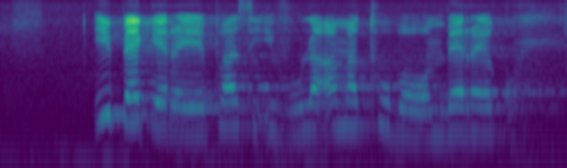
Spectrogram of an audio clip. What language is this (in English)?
South Ndebele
